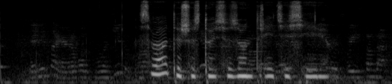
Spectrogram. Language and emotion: Russian, sad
